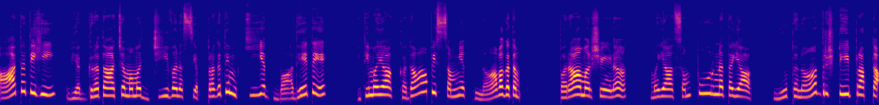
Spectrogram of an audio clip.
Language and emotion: Sanskrit, surprised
